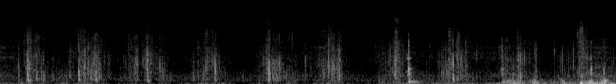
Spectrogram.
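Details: Steady footsteps crunch outdoors in Portugal's countryside at Ansião, with no birdsong heard.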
